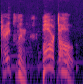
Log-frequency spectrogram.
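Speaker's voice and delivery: full-volume, booming, high-pitched huge shout. In a tabletop game, a character magically amplifies his voice to call companions, shouting. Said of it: "3 times louder than normal and shouts".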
